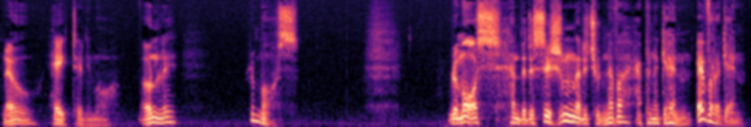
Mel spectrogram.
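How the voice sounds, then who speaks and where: An actor playing a tormented man in a 1970s radio drama, talking haltingly with bitter nervous laughs. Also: lowish voice, big pitch swings, a bit bright, slightly rough, full character voice. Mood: haunted confession. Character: tormented middle-aged male musician, haunted and bitter.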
